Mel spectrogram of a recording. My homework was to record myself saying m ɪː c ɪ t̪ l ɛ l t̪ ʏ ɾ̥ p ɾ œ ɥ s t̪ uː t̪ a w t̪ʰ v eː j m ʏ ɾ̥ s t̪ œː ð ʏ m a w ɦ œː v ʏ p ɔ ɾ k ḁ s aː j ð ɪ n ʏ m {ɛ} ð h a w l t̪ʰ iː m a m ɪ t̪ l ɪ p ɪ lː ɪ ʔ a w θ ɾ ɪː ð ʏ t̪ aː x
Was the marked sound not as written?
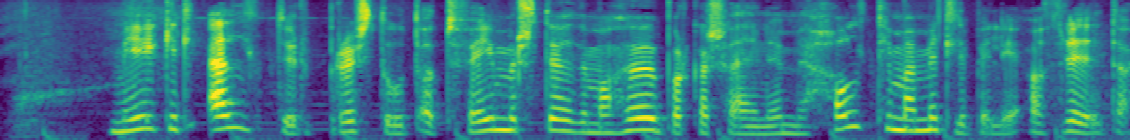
no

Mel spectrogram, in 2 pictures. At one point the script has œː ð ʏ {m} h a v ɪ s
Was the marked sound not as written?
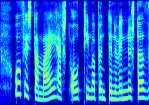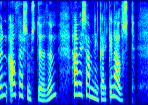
no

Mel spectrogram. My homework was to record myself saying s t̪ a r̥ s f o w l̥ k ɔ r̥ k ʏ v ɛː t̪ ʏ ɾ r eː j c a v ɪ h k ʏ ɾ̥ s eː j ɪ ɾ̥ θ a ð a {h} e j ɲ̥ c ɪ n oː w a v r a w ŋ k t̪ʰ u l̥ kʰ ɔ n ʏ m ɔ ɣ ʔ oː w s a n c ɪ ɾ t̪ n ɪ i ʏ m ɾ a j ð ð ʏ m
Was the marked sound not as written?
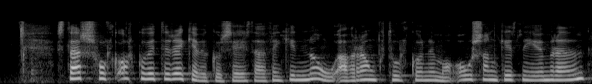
yes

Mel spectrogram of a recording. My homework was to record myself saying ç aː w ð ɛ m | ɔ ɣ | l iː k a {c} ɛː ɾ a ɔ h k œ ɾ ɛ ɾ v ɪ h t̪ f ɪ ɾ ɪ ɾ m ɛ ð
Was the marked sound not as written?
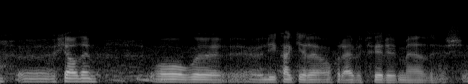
no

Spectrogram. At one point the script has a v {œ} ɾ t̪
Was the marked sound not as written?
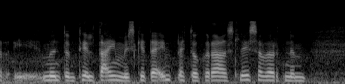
no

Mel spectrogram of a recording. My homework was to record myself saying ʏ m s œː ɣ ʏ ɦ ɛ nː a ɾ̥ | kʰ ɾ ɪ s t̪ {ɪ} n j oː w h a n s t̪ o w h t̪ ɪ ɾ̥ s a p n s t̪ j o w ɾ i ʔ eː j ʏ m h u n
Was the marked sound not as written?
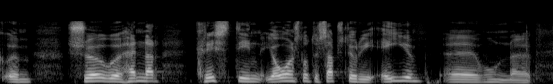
yes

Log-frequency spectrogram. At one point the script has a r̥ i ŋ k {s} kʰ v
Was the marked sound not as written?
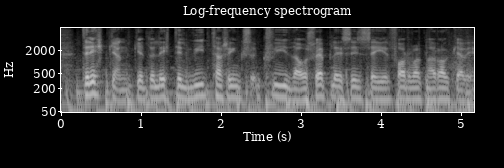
no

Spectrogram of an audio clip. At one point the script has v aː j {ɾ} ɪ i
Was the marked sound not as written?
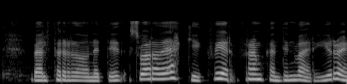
no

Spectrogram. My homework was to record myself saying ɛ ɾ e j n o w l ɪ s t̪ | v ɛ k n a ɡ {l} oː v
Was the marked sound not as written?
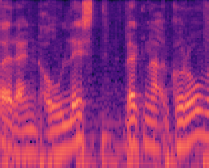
yes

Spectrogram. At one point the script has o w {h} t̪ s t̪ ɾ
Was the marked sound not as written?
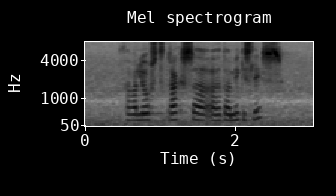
yes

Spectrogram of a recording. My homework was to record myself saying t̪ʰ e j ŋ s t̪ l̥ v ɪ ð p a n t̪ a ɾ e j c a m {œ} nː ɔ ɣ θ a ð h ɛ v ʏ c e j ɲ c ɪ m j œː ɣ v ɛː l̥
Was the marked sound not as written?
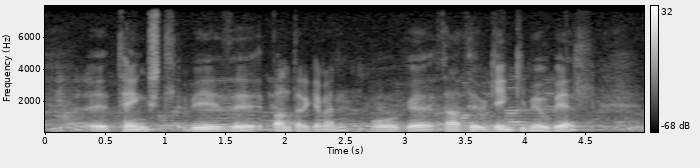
yes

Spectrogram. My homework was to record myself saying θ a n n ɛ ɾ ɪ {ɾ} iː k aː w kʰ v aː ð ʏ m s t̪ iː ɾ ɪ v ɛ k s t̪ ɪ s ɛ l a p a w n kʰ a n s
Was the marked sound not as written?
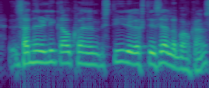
yes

